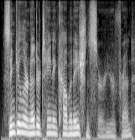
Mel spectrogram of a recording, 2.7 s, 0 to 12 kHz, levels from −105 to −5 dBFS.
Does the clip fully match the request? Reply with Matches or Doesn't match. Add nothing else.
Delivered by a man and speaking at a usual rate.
Matches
